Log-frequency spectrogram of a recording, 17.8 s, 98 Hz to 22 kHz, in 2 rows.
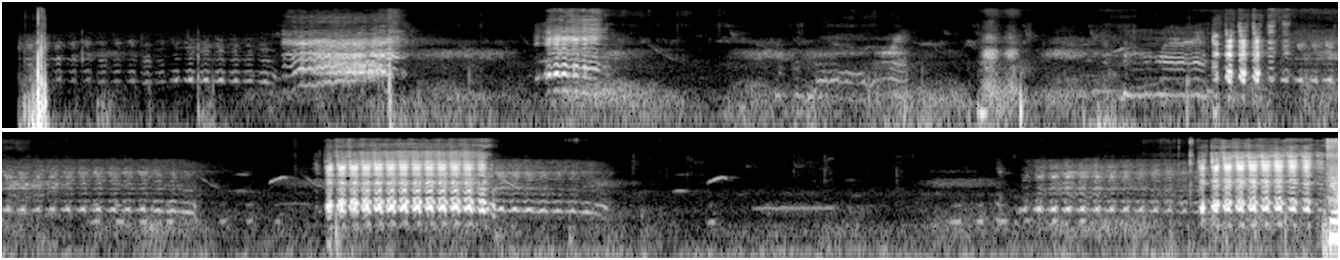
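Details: Nigerian Dwarf dairy goats on New Year's Eve 2020, in their first minutes near a buck for breeding. Loud, wavering, strongly harmonic bleats come in separate bursts of about a second, several across the stretch, with brief human voices between.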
